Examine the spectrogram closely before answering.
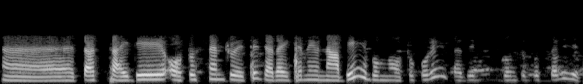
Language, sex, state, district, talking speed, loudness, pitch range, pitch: Bengali, female, West Bengal, North 24 Parganas, 165 wpm, -18 LUFS, 190-220 Hz, 205 Hz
